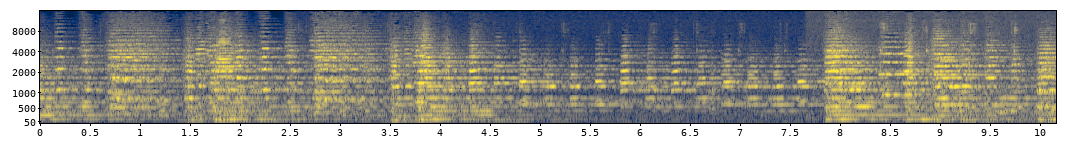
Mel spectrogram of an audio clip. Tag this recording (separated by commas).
Music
